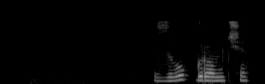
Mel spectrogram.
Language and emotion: Russian, neutral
